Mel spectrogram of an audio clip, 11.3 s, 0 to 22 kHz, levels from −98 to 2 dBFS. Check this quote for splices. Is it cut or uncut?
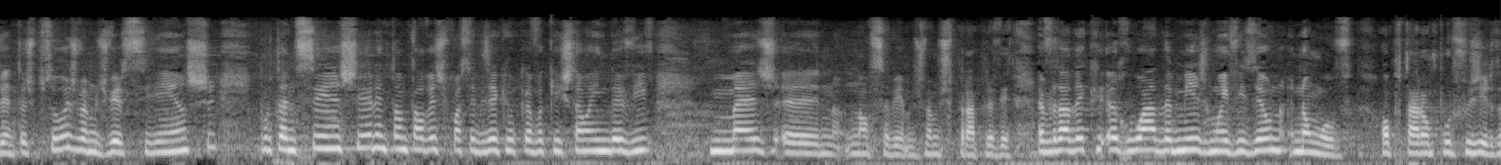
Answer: uncut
